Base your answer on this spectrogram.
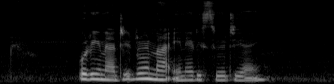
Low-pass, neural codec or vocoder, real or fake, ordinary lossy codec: none; none; real; none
